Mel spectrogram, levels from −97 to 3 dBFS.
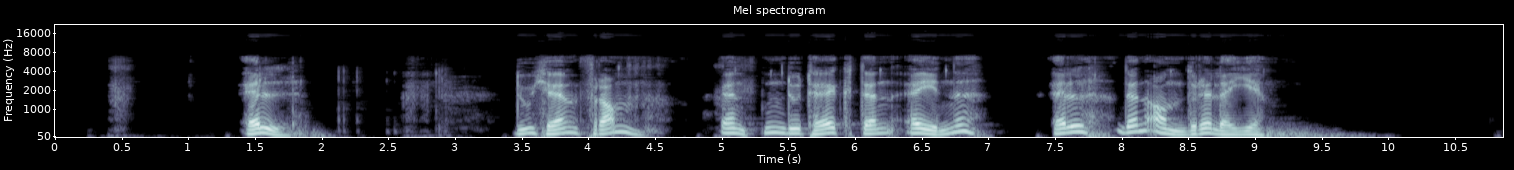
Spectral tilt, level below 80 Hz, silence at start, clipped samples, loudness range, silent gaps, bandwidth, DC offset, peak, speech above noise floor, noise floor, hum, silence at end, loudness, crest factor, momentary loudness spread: -7.5 dB/octave; -46 dBFS; 1.45 s; under 0.1%; 4 LU; none; 7.2 kHz; under 0.1%; 0 dBFS; over 74 dB; under -90 dBFS; none; 1.45 s; -17 LUFS; 18 dB; 10 LU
